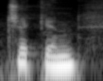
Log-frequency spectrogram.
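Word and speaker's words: CHKN: keep an eye on chicken it's spelled CH hkn all caps um epistory I've been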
